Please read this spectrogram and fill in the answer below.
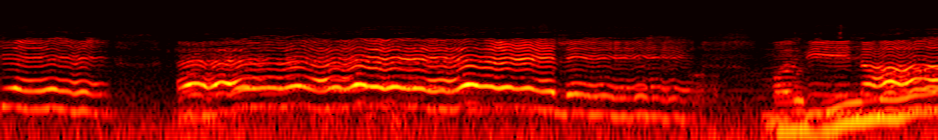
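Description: A boy singing an Urdu naat unaccompanied in a high voice, drawing out long, wavering notes and breaking off briefly twice, about a second in and past the middle.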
